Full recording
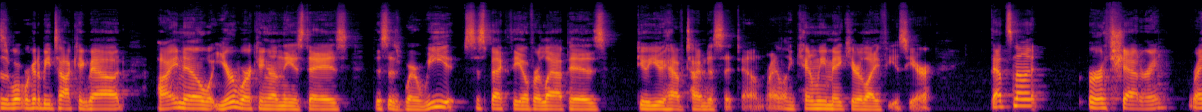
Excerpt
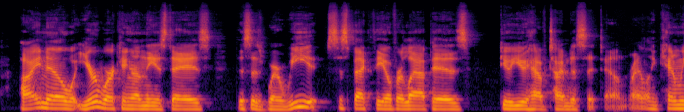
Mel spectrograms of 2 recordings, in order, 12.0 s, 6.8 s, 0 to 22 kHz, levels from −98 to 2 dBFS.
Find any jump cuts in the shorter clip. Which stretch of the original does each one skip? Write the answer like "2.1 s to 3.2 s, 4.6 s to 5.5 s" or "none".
none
